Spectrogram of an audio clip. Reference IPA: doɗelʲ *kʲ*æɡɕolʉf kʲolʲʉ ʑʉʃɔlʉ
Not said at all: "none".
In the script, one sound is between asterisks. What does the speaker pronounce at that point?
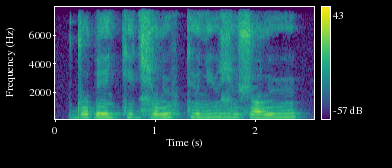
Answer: kʲ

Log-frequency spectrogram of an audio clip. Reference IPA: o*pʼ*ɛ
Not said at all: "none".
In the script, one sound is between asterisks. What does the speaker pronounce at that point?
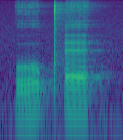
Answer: pʼ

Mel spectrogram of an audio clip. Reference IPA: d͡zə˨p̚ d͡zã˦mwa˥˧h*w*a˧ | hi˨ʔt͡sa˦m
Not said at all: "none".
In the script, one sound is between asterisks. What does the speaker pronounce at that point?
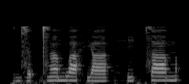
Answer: j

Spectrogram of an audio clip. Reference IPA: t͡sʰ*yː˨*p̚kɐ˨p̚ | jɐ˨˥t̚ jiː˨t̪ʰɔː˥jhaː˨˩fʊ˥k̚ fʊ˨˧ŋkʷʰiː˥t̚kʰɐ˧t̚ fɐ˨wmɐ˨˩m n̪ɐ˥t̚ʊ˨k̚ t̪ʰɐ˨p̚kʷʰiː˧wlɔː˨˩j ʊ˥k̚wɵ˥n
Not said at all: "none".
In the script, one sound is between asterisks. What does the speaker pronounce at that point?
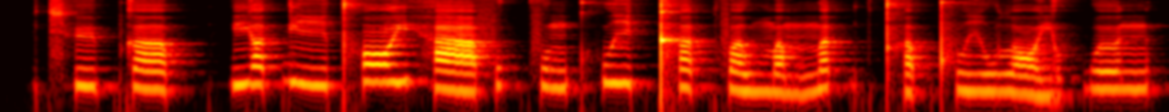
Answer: yː˨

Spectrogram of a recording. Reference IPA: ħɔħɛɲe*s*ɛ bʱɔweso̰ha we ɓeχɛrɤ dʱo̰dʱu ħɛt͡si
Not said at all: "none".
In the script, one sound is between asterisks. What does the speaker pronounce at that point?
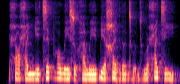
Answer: t͡s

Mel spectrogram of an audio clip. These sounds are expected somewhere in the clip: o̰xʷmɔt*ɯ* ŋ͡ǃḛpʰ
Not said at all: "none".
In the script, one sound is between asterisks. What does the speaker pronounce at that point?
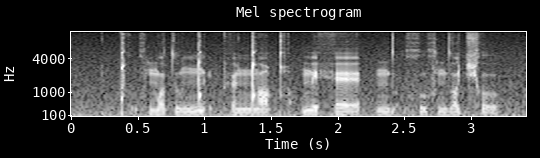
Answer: u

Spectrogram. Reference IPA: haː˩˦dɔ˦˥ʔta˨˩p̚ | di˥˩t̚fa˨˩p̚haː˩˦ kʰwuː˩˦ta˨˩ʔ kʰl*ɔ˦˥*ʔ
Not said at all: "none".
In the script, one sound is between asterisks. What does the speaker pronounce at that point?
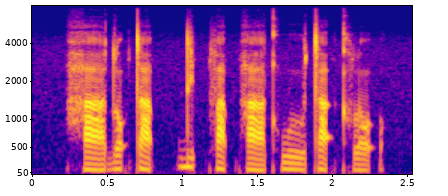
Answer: ɔ˨˩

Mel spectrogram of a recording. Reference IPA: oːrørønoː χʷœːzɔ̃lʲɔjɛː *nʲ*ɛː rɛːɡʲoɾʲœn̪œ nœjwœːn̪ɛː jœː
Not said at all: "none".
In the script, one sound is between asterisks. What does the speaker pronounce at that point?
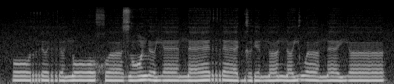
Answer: n̪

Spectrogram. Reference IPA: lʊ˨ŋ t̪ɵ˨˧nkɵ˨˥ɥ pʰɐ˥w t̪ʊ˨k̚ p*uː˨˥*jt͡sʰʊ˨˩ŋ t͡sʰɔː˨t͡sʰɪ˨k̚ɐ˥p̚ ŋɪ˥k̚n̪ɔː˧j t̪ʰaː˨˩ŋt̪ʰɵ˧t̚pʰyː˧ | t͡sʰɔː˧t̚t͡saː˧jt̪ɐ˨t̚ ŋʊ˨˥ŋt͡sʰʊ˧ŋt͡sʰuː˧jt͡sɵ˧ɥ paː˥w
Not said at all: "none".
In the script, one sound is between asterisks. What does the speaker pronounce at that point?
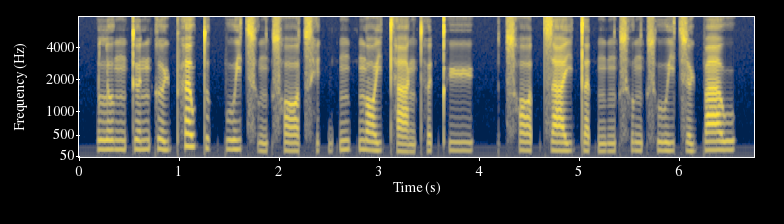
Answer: uː˧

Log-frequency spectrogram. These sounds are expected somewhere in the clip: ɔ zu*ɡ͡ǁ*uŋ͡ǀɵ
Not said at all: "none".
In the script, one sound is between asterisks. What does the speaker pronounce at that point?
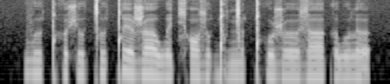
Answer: ɡ͡ǃ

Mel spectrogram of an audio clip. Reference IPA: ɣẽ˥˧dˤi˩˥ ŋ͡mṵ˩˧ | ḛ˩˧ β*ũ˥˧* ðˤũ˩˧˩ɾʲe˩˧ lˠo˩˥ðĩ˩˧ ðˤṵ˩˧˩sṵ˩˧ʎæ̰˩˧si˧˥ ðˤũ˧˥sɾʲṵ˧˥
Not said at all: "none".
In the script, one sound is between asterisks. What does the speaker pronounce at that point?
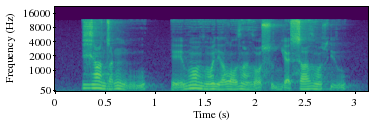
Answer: ũ˥˧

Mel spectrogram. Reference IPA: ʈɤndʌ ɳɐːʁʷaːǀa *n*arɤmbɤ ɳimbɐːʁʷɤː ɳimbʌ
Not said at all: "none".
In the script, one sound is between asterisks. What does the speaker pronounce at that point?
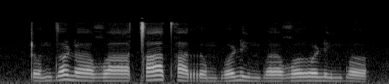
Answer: t̪ʰ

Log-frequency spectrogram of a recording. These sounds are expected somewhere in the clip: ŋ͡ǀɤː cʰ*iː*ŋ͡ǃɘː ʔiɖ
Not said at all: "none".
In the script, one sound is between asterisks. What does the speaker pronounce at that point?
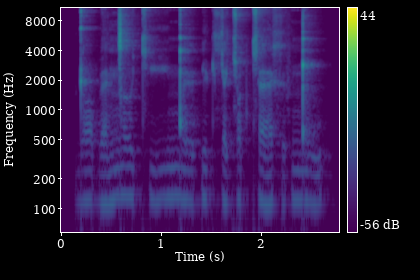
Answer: iː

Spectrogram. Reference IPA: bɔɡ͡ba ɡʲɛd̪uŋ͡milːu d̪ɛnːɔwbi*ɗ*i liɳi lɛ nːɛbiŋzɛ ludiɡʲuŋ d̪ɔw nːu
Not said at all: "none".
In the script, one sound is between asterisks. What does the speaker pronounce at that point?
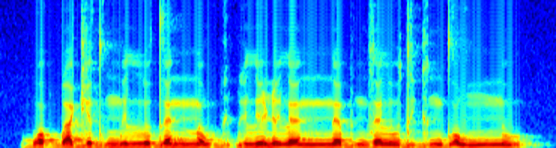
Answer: ɓ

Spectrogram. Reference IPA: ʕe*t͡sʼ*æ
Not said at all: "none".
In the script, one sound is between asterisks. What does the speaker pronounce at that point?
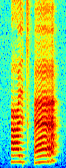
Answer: t͡sʼ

